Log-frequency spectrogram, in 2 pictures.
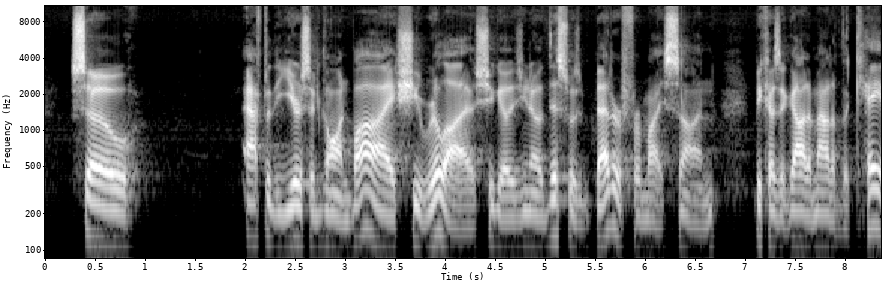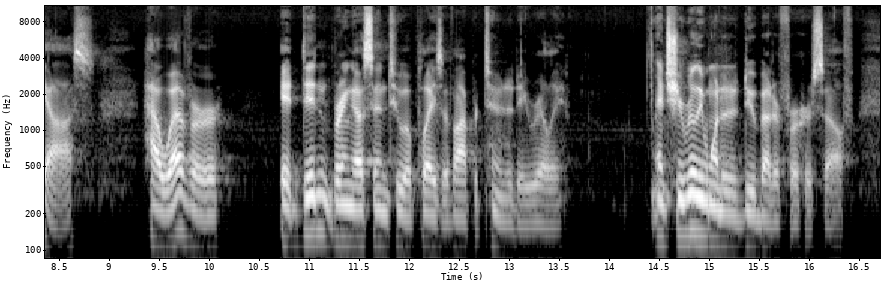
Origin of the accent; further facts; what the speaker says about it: San Bernardino, California, United States; So originally, I'm from San Bernardino, California.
